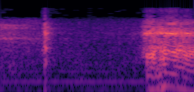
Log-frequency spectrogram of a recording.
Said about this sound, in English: That clock, the way it ticks.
